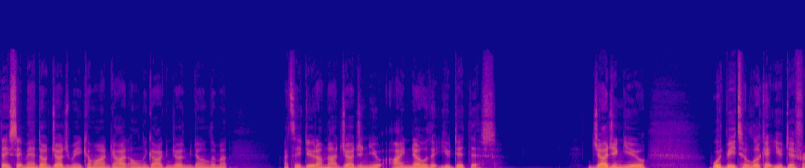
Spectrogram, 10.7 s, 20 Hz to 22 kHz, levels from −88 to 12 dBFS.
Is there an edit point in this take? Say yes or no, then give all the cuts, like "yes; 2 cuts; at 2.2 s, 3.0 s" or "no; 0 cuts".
no; 0 cuts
